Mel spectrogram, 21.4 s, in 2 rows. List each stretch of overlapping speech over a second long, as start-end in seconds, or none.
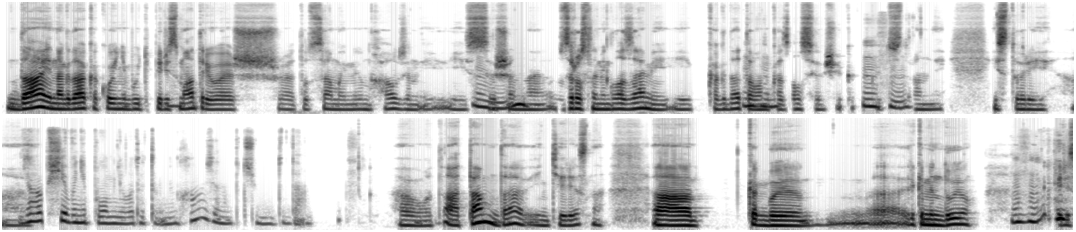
none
